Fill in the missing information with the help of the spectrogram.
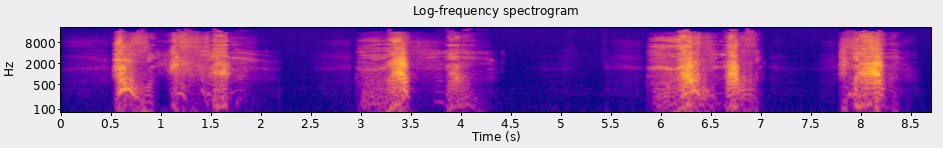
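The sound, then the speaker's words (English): A person makes short, raspy growling noises in bursts into a microphone, imitating a snarling dog. About five rough growls come in clusters with pauses between them. “Number one is me making silly growly noises into a microphone, which I can only do in short bursts because it gives me a sore throat.”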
